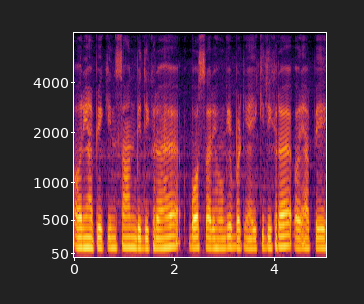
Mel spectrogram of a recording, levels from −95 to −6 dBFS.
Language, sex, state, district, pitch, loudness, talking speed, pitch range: Hindi, male, Chhattisgarh, Sukma, 130 Hz, -17 LUFS, 260 wpm, 125-135 Hz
